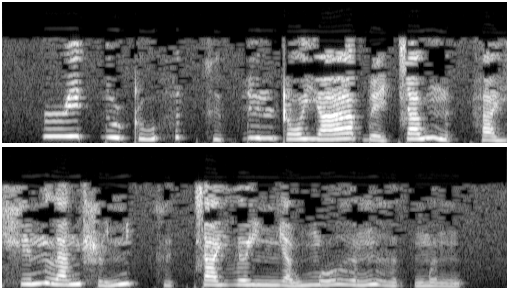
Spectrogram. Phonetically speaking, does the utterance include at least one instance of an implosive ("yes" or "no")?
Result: yes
